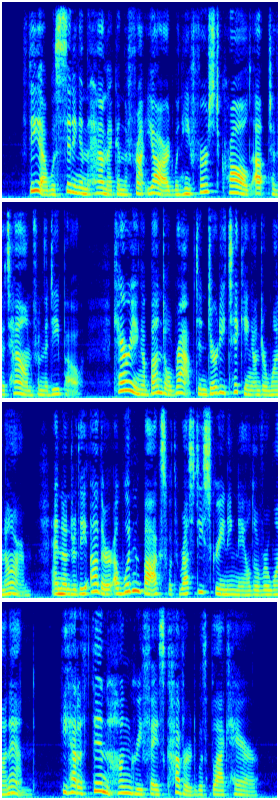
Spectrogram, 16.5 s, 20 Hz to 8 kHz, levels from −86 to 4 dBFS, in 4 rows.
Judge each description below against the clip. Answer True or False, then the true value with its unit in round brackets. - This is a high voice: True (205 Hz)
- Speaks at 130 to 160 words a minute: False (200 wpm)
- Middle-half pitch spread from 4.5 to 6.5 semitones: True (5.0 semitones)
